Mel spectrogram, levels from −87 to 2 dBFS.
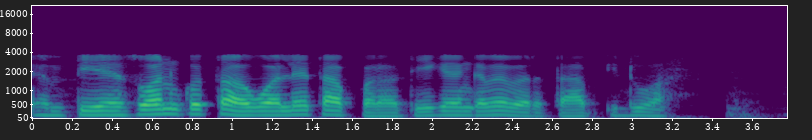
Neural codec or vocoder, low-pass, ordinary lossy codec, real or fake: none; 3.6 kHz; none; real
